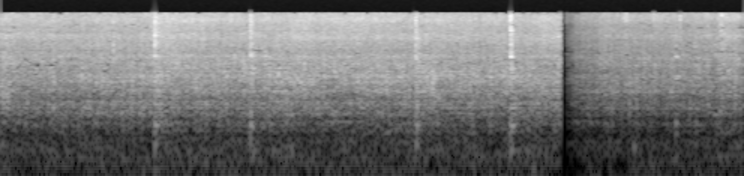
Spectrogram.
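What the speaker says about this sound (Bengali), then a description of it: "এবার সব কিছু নেড়ে চেড়ে মিশিয়ে দিতে হবে।" Shukto vegetables fry in a pan with ginger juice, giving an even, close sizzle with a few soft stirring knocks, then a brief dip before the hiss resumes; no one talks.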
